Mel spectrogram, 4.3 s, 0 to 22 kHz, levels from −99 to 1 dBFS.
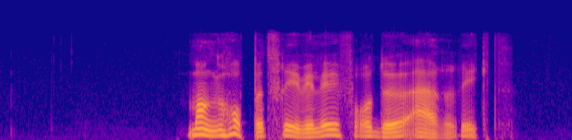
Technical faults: none

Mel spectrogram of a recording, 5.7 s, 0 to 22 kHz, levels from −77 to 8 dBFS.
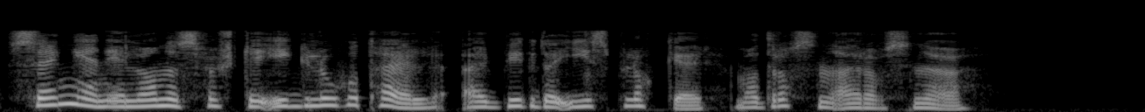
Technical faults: AAC compression

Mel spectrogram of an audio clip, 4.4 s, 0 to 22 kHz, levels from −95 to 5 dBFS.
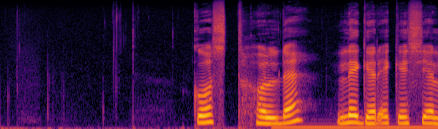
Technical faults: mains hum

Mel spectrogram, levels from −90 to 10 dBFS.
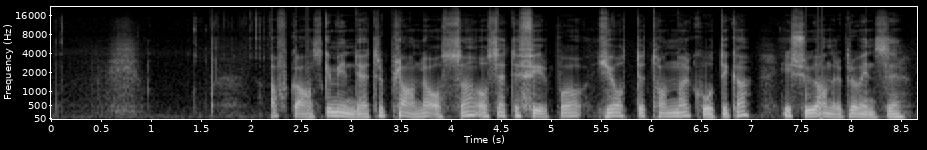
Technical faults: gain pumping; chunks out of order

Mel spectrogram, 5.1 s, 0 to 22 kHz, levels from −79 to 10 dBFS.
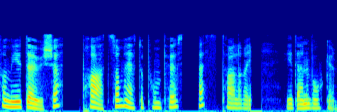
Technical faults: AAC compression; underrun with held sample

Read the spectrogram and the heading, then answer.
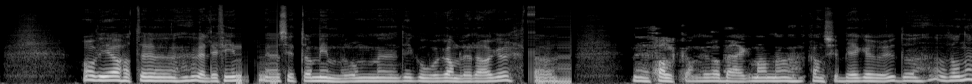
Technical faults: robotic sound from repeated short buffers; adaptive stream at a lower bitrate

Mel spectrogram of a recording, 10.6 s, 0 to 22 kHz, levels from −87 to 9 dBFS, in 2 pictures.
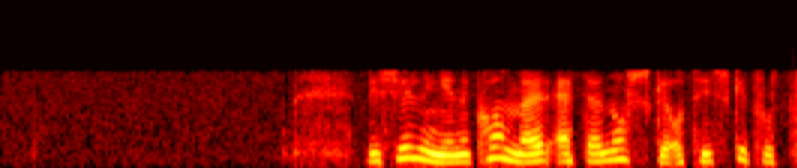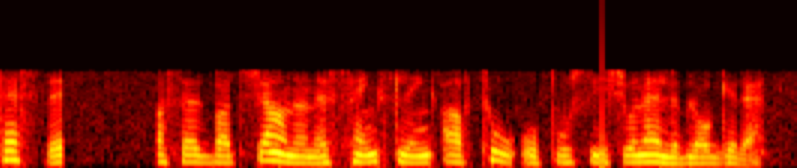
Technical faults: iLBC codec; repeated buffer; audio dropout to a faint residue

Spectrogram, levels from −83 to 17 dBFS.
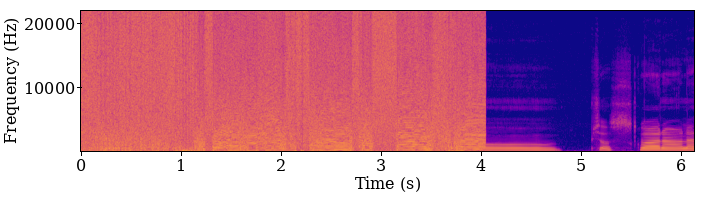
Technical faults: samples built from the wrong bytes

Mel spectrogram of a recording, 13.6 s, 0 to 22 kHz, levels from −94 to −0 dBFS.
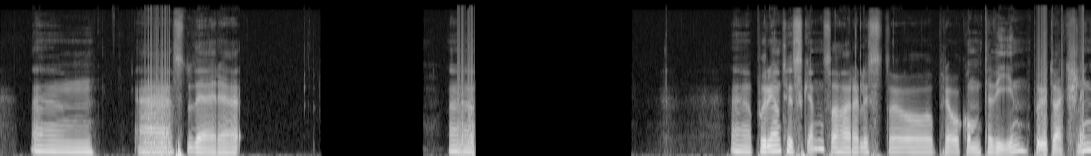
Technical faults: processor overload crackle

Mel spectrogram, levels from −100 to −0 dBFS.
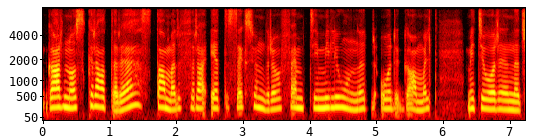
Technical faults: repeated stalls (stutter)

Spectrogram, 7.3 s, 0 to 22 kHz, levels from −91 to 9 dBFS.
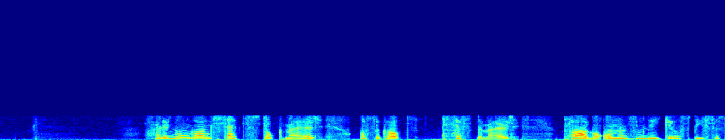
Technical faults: GSM full-rate codec

